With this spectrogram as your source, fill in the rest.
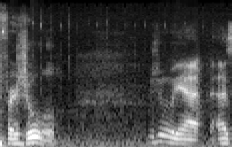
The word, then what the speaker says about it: fagioli: pasta who would have known it's it's it's pronounced for jewel usually i was like i'm trying to try to sound real italian and i'm like i'll have a bowl of the pasta fagioli uh like uh yeah one pasta visual your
